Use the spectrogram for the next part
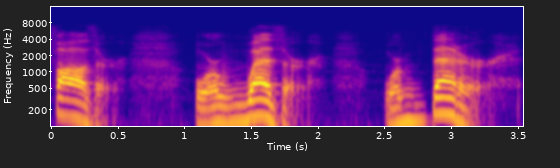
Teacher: in the US, you want to pronounce those R's in words like father or weather or better. And notice that flap T when I say better.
